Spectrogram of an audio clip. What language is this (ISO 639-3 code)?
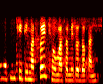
nep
